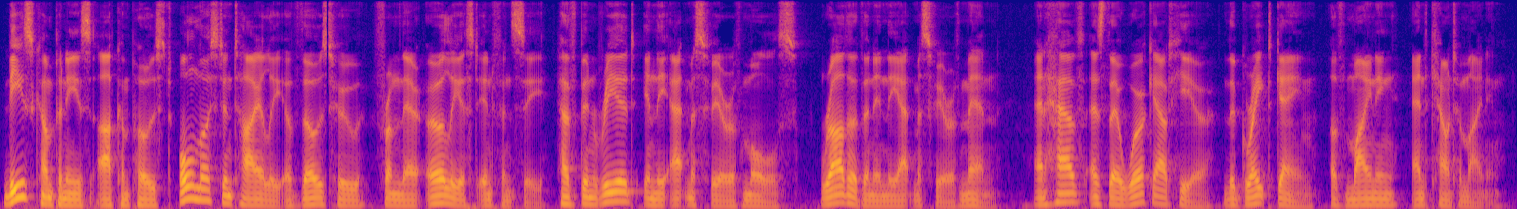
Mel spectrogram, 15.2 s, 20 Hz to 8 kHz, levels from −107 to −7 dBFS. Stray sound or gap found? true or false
true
